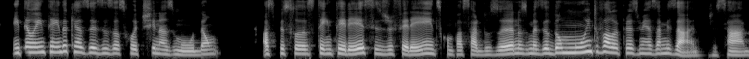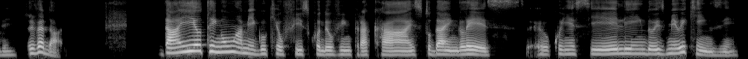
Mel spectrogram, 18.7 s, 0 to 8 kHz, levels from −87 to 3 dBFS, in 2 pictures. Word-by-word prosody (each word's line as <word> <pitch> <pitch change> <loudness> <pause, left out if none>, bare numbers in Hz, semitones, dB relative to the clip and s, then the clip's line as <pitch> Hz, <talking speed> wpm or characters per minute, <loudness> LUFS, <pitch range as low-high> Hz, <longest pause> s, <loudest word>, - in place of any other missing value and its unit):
Então 220 +3 +1
eu - - +4
entendo 250 +2 0
que 260 -2 -5
às 230 -4 +1
vezes 200 -3 -1
as 195 -2 -3
rotinas 180 -2 -4
mudam, 155 +3 -3 0.5
as - - 0
pessoas 185 -2 -2
têm 190 -1 -2
interesses 185 0 +2
diferentes 170 +2 0
com 170 - -12
o - - -10
passar 160 0 -2
dos 145 +1 -10
anos, 185 +3 +3
mas 190 -2 -3
eu 200 - +3
dou 220 +3 +2
muito 235 +4 +2
valor 235 -4 +4
para 210 - -2
as 200 - -6
minhas 190 -1 -6
amizades, 190 -9 -1 0.2
sabe 140 +2 -2 0.2
de 200 - 0
verdade. 250 +2 +1 1.2
Daí 235 +6 +6
eu 295 0 +8
tenho 270 -3 +2
um 260 0 +3
amigo 180 -6 -2
que 175 - -10
eu 165 - 0
fiz 165 0 -7
quando 165 -3 -3
eu 155 0 0
vim 155 +1 -5
para 145 -2 -1
cá 145 -1 +2
estudar 165 +2 0
inglês, 155 -2 +3 0.5
eu 160 - -7
conheci 175 +1 -7
ele 180 +3 +2
em 185 0 -4
2015. 175 - -3
180 Hz, 165 wpm, -24 LUFS, 155-205 Hz, 1.2 s, eu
